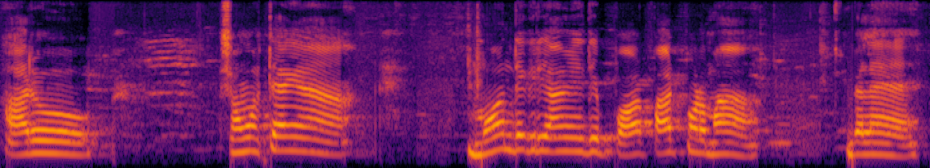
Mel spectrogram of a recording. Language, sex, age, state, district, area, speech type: Odia, male, 45-60, Odisha, Bargarh, urban, spontaneous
